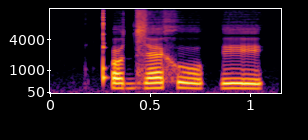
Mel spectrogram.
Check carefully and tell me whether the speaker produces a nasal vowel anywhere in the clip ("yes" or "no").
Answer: no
